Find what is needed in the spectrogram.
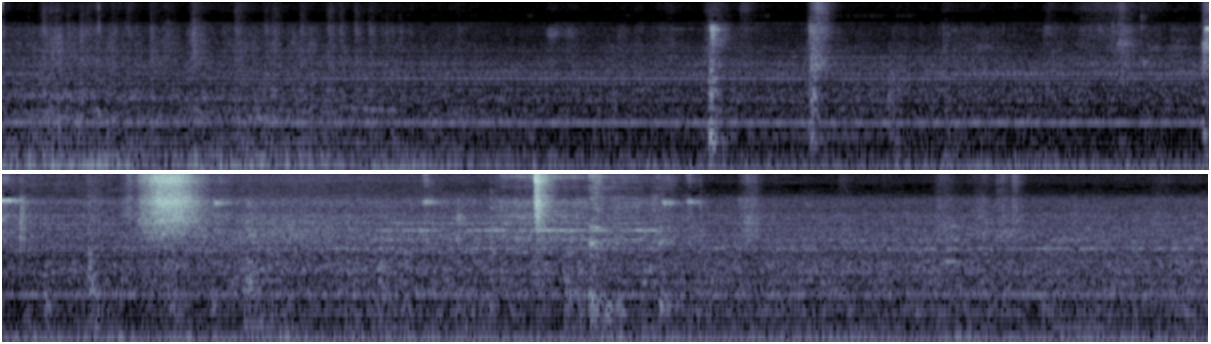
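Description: Cabin rumble of a city bus, with a steady hum, as it pulls in to a stop and stands idling. There are two light knocks about four to five seconds in, and a short hiss of air a little past halfway.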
